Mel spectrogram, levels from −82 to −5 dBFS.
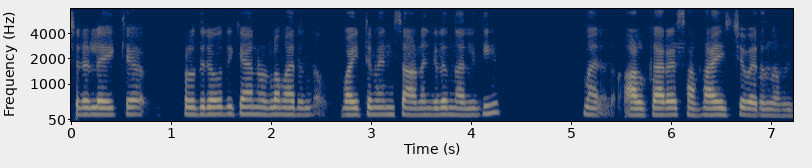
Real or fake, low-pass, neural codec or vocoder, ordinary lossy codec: real; none; none; none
